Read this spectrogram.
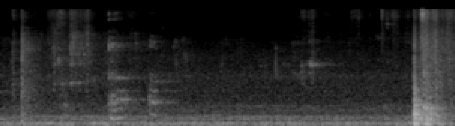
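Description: Water pours from a jug into a bottle.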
